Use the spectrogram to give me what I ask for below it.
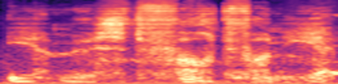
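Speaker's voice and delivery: hushed and secretive, almost breathless; a frightened officer's whispered warning; urgent whisper. Acted. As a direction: whisper it so no one overhears.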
